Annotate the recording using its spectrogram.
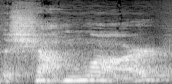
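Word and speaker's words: שמר: And keep is Shamar, and the reason I put so many R's there is because in the Hebrew they roll their R's like in Spanish, and I can't do that.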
